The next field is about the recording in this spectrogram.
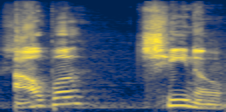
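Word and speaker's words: Alpa Chino: Oh, Alpa, Chino.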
